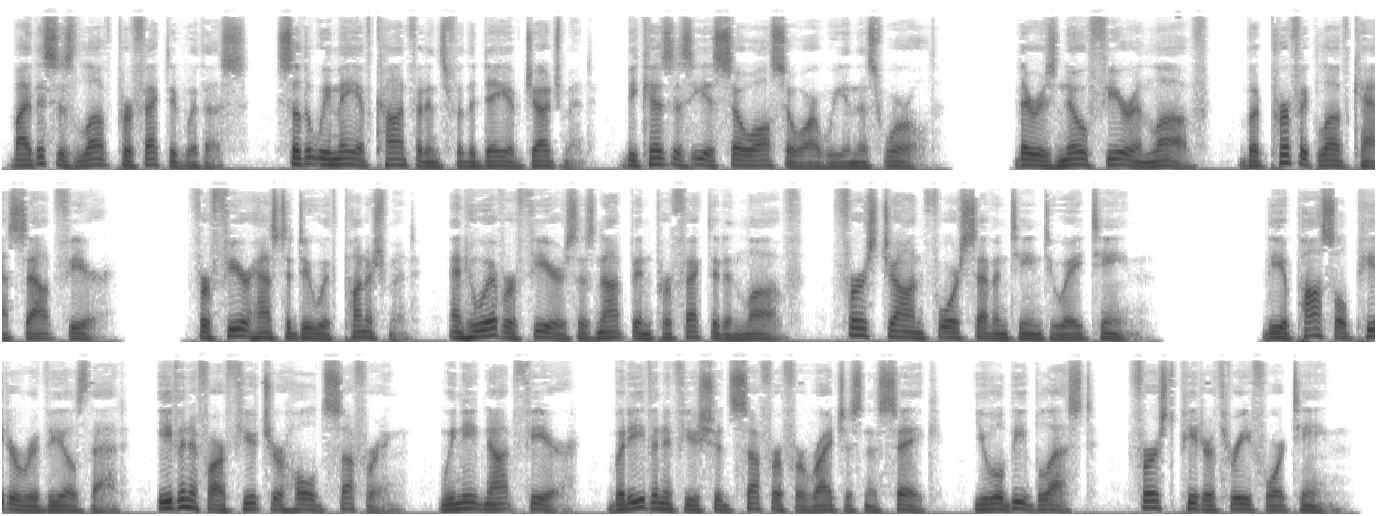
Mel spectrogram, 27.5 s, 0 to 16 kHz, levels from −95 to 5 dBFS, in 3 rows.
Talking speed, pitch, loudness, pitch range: 205 wpm, 105 Hz, -28 LUFS, 90-120 Hz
